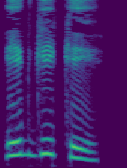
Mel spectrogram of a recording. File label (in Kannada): "ಎಗ್ಗಿಕೆ", Kannada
